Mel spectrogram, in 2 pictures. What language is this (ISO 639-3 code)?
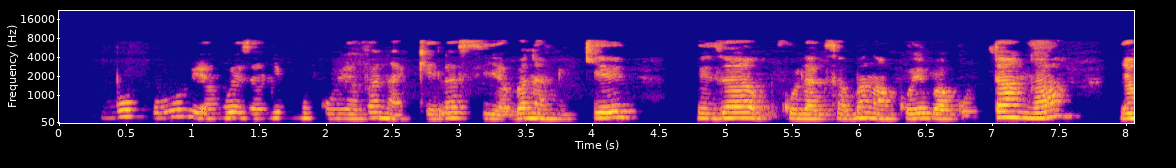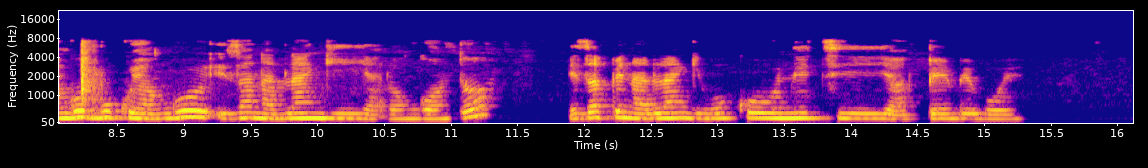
lin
